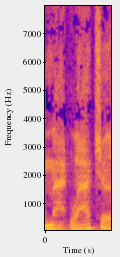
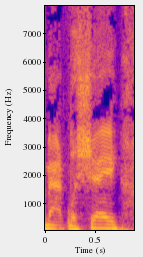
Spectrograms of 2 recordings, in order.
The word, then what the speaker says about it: Matlacha: It's spelled Matlacha. If you look in the news, people are calling it Matlacha. It's pronounced Matlache.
